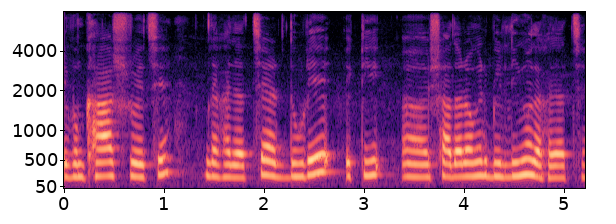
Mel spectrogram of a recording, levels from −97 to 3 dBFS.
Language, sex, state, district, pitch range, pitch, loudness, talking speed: Bengali, female, West Bengal, Kolkata, 215-240 Hz, 225 Hz, -15 LUFS, 175 wpm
